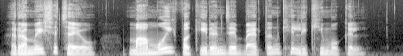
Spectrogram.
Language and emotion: Sindhi, neutral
